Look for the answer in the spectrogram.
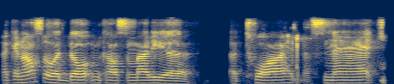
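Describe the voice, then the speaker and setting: An older woman with a deep raspy voice and a Deep Southern accent, hosting a casual livestream chat in a blunt, profane, gossipy way. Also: steady tone, moderate pace. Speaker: livestream host. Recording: noisy livestream audio.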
